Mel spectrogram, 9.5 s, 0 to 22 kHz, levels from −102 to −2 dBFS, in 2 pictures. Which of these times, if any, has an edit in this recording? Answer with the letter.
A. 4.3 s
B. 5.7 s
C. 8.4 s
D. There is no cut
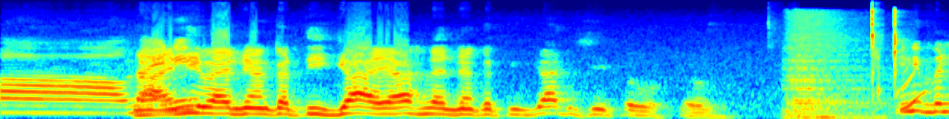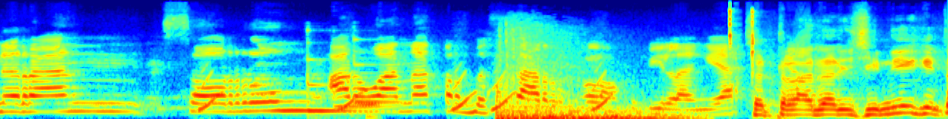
C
